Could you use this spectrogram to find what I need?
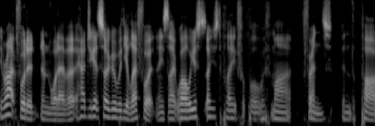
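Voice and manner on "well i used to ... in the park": odd fake English accent, slower. Retelling a belgian player's interview answer: weird put-on english accent. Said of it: "I'm doing this weird English one".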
